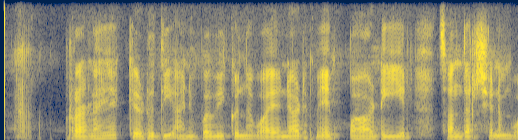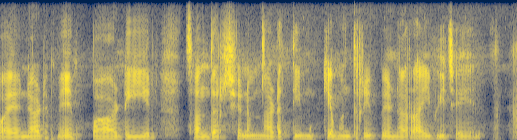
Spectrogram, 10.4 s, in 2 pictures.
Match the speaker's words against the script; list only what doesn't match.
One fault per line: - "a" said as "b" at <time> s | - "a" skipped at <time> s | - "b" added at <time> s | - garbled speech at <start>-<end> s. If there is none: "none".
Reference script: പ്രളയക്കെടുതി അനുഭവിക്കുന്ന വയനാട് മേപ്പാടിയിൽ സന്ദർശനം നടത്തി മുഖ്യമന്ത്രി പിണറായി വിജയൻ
- "വയനാട് മേപ്പാടിയിൽ സന്ദർശനം" added at 5.2 s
